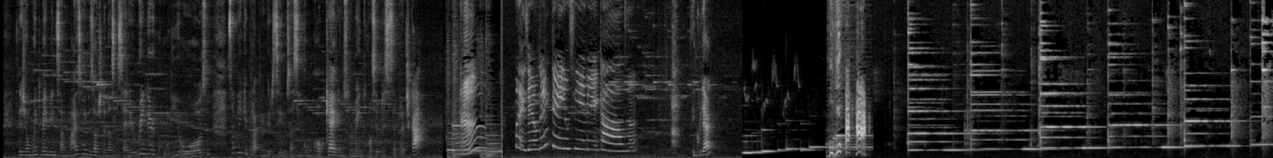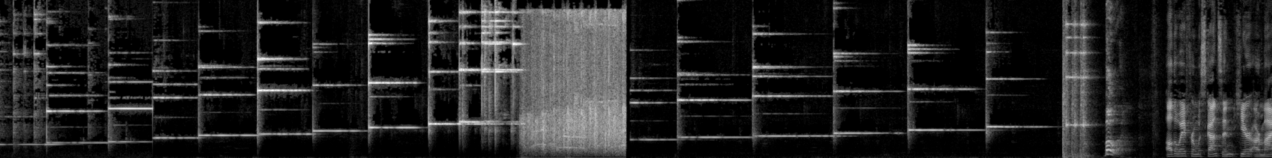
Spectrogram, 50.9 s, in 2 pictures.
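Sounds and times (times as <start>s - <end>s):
metal spoons ringing: 22.2s - 35.8s, 38.1s - 47.5s.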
